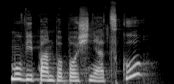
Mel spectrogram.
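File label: Polish, male, Mówi Pan po bośniacku?; Sprechen Sie Bosnisch?; Polnisch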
